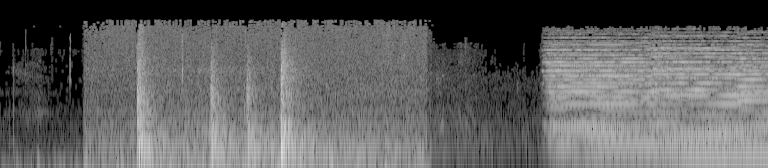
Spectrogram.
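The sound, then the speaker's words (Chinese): A heavy door is closed: the Holy Door of St. Peter's Basilica, shut by the Pope. A few dull thuds and scrapes sound over a faint hum, then a pause, then sustained music begins. “教宗起身，关上圣门。”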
